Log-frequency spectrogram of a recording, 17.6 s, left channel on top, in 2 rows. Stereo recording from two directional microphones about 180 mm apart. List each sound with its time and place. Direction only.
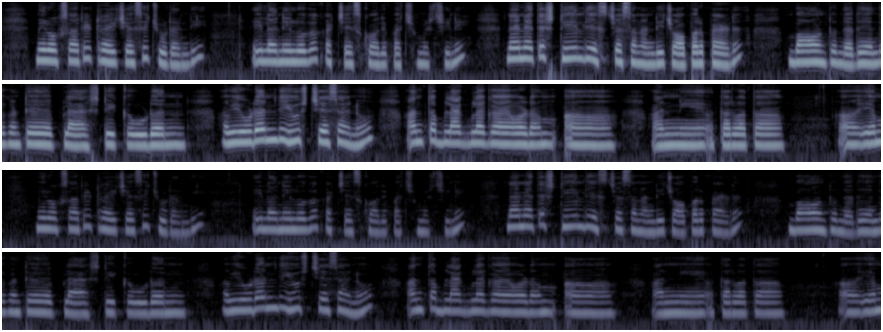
0.1 s a woman's voice: 45° left (ahead or behind)
15.4 s speech: 35° left (ahead or behind)
15.6 s a woman's voice: 45° left (ahead or behind)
